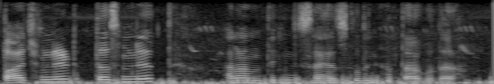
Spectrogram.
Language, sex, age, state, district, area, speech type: Santali, male, 30-45, Jharkhand, Bokaro, rural, spontaneous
